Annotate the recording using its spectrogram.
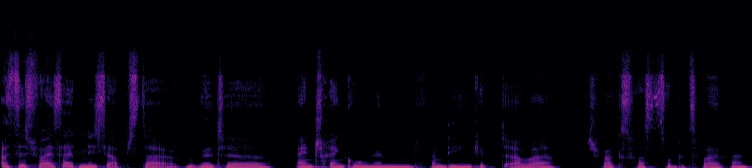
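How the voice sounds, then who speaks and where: A woman at medium pitch, somewhat breathy and dark, mellow in tone, flat and monotone at a moderate pace with hardly any pauses, in a dry, close, echo-free, very clean recording with a silent background. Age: 30s. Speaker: podcast co-host. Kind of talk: casual chat.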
